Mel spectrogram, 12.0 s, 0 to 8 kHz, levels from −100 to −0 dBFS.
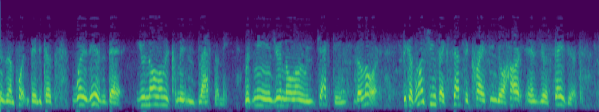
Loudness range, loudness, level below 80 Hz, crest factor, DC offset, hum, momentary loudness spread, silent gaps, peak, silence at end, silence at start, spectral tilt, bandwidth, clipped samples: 1 LU; -22 LUFS; -78 dBFS; 14 dB; under 0.1%; none; 10 LU; none; -8 dBFS; 0.35 s; 0 s; -12 dB/octave; 2.9 kHz; under 0.1%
